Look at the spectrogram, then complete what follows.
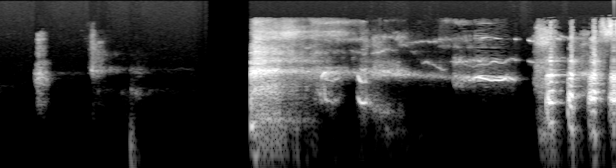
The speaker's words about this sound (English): she's laughing because I literally just had, I think, a three minute yawn. My mouth was the biggest it's ever been, ever.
